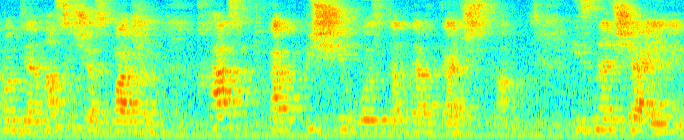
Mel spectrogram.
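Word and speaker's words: HACCP: ХАСП. Здесь? ХАСП. ХАСП. Да? Все верно. То есть произносим мы его по английской, в английской транскрипции. Это понятно, да? ХАСП.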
